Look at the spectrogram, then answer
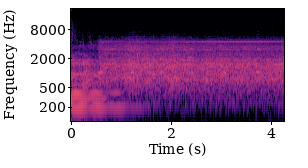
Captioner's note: birds squawking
